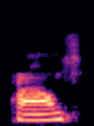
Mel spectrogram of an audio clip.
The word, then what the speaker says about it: crayons: of colors but a box of crayons which some people pronounce crowns becomes what children know as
